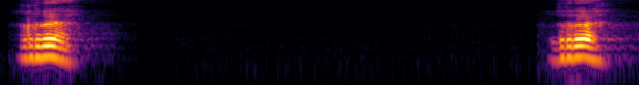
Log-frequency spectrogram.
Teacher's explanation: It's pronounced at the back of the throat instead of forward in the mouth.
